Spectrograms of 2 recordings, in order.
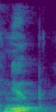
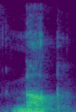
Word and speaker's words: Knoop: Bobby Knopp, who I thought you would have pronounced Knoop or Noop, but learned recently, thanks to my buddy Bass is Beautiful here on YouTube, that it's actually pronounced Knopp.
